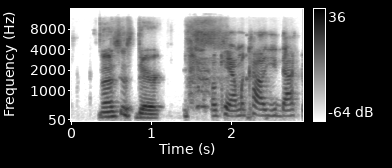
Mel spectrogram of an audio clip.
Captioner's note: laughing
